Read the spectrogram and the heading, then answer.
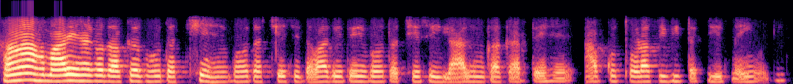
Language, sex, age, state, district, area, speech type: Hindi, female, 30-45, Uttar Pradesh, Jaunpur, rural, conversation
